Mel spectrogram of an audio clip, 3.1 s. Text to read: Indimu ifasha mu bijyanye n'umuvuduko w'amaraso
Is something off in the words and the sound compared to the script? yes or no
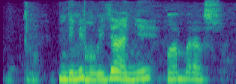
yes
